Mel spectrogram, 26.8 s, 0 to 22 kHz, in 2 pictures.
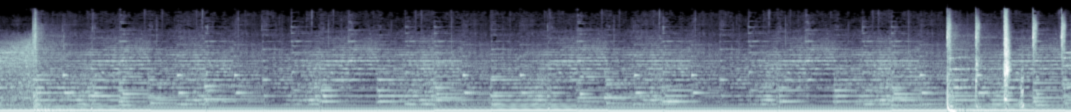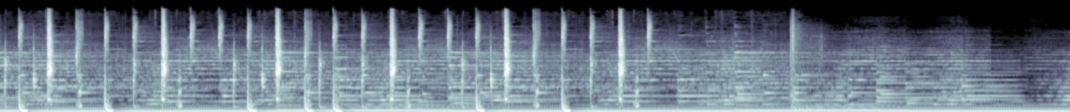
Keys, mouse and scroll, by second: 0.8 alt+s, 1.3 middle click, 2.0 click, 2.8 KP_1, 3.9 e, 8.4-9.4 middle drag, 9.4-9.7 scroll up 2, 9.7 middle click, 10.5 click, 11.4 e, 13.4 KP_1, 14.9-15.2 scroll down 1, 15.2 KP_7, 15.5-16.0 scroll down 1, 16.0 a, 16.4 r, 17.7 KP_1, 18.2 scroll up 3, 18.4 shift+middle click, 19.0 click, 19.2-19.7 scroll up 2, 19.7 click, 20.3 shift+z, 20.6 click, 21.0 shift+z, 22.0 g, 22.7 s, 23.8 g, 25.8 e, 26.6 middle click.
